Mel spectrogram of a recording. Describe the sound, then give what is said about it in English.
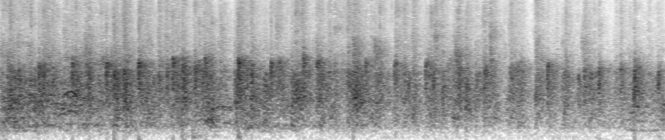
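Sustained conference audience applause after a keynote talk, a dense, steady patter of many hands clapping at once, loud and even throughout with no voices standing out above it. “It's okay to clap.”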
